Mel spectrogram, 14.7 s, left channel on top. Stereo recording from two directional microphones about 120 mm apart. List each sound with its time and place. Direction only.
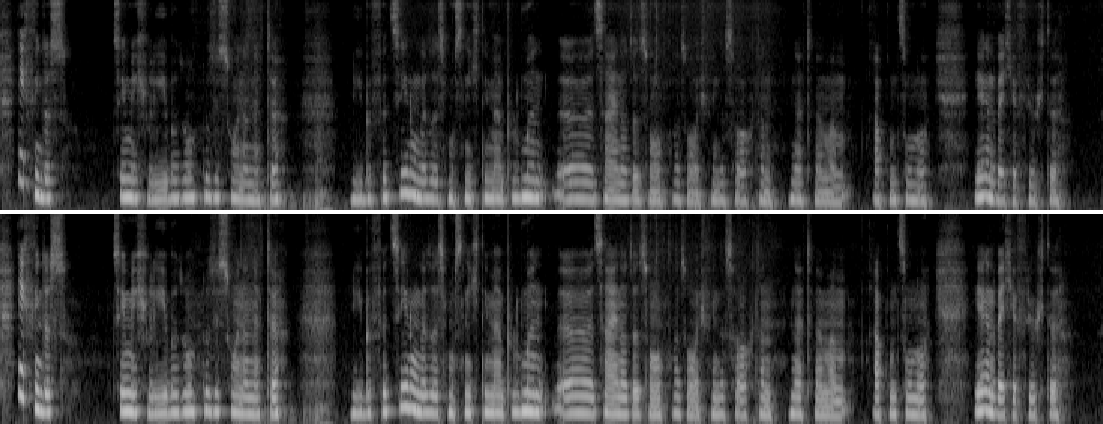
0.0 s a woman's voice: 40° right (ahead or behind)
